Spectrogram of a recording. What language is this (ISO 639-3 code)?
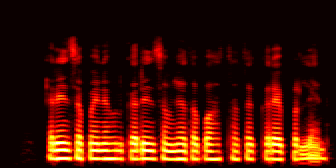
mai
